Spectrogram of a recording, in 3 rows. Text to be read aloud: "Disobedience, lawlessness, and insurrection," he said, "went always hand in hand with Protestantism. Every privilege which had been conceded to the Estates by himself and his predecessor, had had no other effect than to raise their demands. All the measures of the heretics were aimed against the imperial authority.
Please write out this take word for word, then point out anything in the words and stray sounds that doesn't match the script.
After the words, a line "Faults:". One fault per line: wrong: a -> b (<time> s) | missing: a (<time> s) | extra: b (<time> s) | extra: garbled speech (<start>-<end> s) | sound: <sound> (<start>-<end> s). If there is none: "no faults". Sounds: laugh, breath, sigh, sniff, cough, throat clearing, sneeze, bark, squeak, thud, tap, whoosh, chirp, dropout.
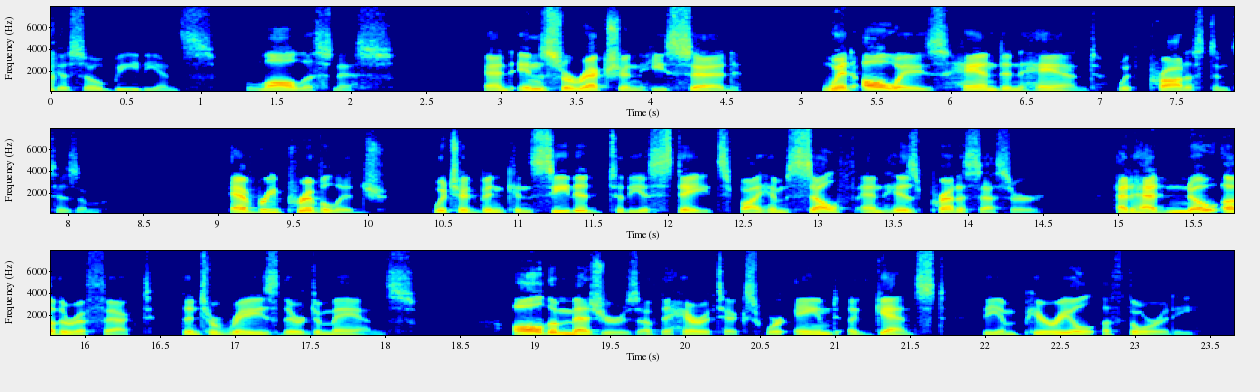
"Disobedience, lawlessness, and insurrection," he said, "went always hand in hand with Protestantism. Every privilege which had been conceded to the Estates by himself and his predecessor, had had no other effect than to raise their demands. All the measures of the heretics were aimed against the imperial authority.
Faults:
no faults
